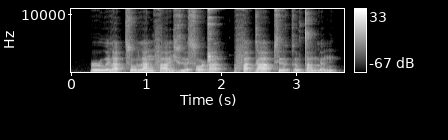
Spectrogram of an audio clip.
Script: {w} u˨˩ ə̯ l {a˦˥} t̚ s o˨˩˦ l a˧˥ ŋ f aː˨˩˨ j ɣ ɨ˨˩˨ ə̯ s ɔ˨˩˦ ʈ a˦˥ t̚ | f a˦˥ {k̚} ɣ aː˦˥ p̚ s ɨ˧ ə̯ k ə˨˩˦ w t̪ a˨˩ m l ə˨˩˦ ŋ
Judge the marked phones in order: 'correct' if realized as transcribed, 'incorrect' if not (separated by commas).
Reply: incorrect, correct, incorrect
